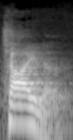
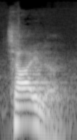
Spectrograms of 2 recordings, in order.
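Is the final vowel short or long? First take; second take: short; short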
